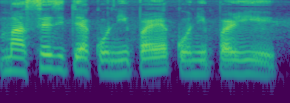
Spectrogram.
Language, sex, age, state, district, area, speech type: Assamese, female, 60+, Assam, Dhemaji, rural, spontaneous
